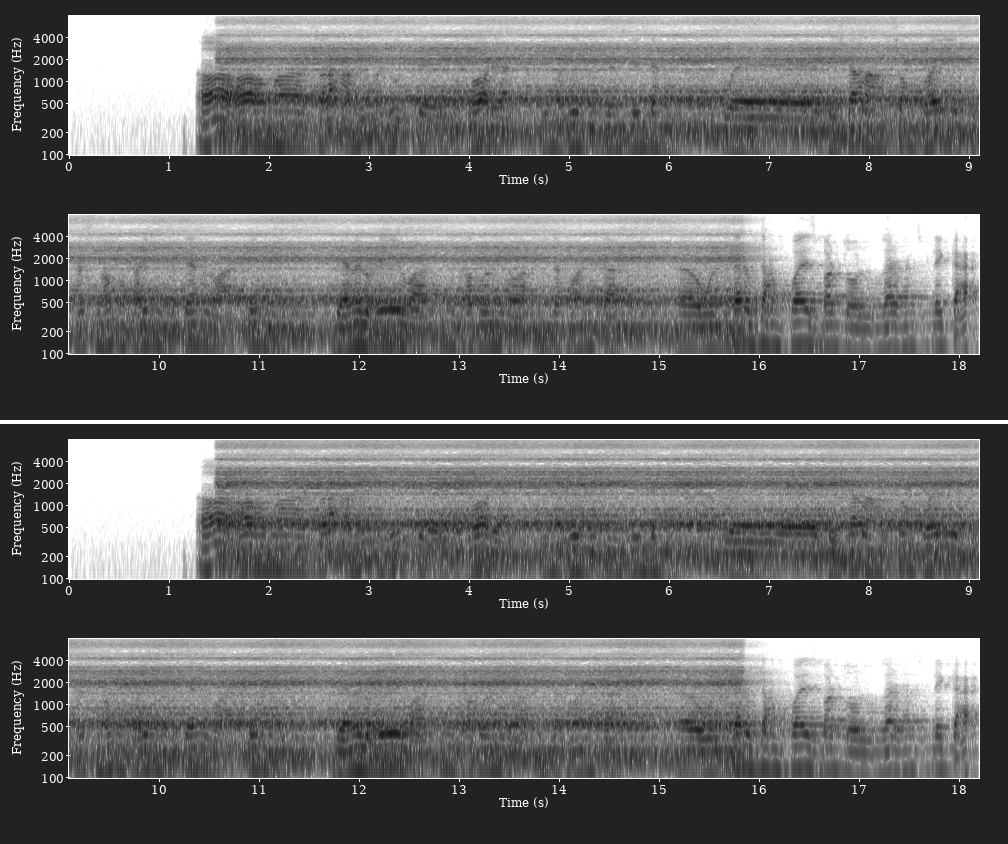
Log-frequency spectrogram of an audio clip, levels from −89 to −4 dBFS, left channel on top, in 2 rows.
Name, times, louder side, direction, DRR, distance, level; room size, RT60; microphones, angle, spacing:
voice 1, 1.3-6.1 6.5-11.3 11.7-14.6 15.1-18.1, left 1 dB, 35° left, 6 dB, 2.1 m, -24 dB
sound 1, 1.4-15.9, right 2 dB, 35° right, 2.3 m, -24 dB
29.0 x 16.5 x 9.5 m, 1.1 s
head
